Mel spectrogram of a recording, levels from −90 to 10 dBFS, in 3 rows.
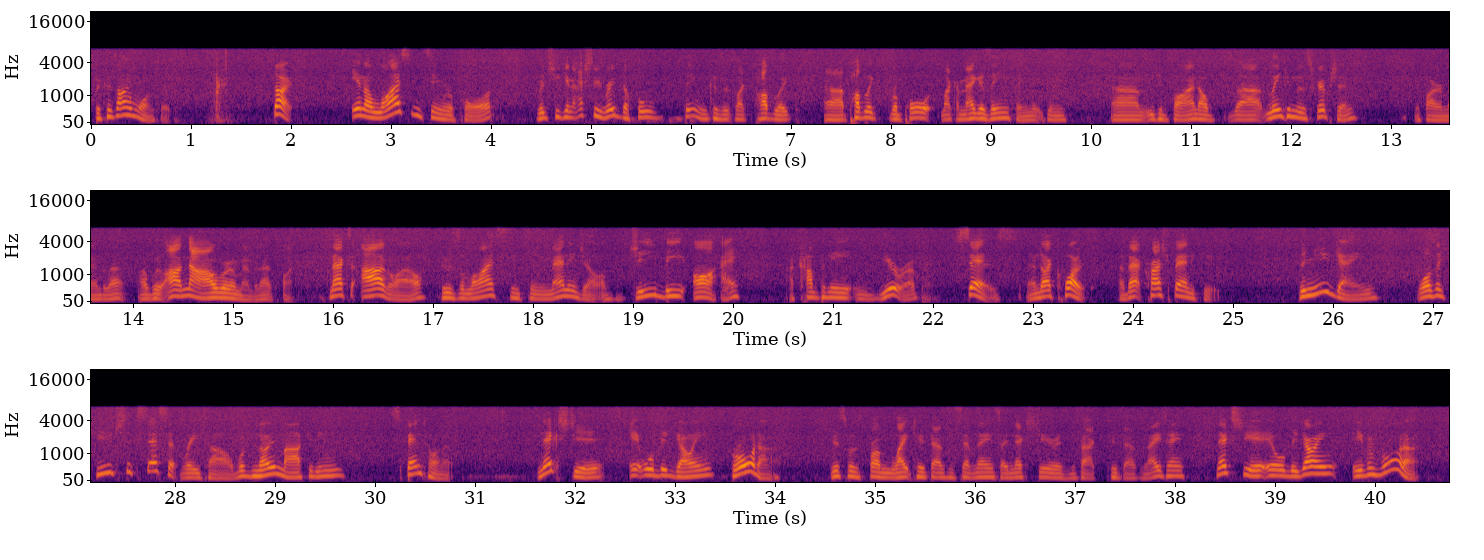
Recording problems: high frequencies cut off; noticeable; nothing above 6.5 kHz
hiss; noticeable; throughout; 10 dB below the speech

